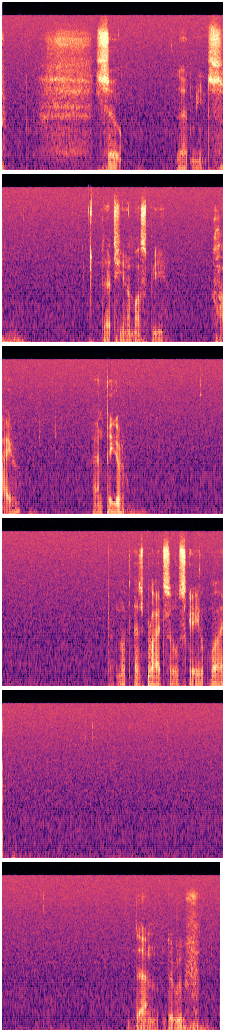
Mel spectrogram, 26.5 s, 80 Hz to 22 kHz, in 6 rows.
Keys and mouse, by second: 0.0 middle click, 0.5 middle click, 0.8 middle click, 1.0 middle click, 5.5 Tab, 9.9 s, 11.1 middle click, 12.1-13.1 drag, 15.1-16.8 middle drag, 16.8 s, 25.6 Tab.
